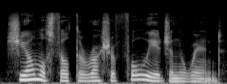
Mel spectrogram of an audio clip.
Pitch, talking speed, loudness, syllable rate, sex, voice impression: 170 Hz, 265 wpm, -16 LUFS, 6.0 syllables/s, female, feminine, adult-like, slightly dark, slightly cool, calm, slightly reassuring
